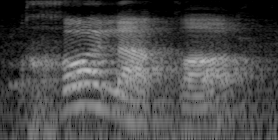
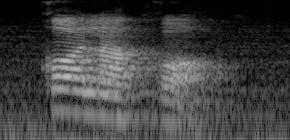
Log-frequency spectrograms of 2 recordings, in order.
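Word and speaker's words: خلق: Khalaqa, huruf pertamanya adalah kha. Kemudian ada la dan qa. Banyak juga yang kita dengar membacanya dengan khalaqa. Sama saja bunyi antara kha dengan qa. Jadi mesti kita bedakan kha, kha, la, qa. Kha, la, qa. Jangan dibaca qalaqa. Berarti dua-duanya kita buat menjadi huruf qaf.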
